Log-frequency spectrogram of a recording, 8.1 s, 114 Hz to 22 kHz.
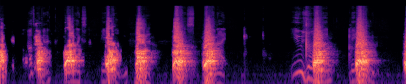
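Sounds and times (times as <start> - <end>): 
dog barking: 0.0 - 4.5, 6.2 - 8.1
speech: 0.6 - 1.0, 1.6 - 2.2.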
